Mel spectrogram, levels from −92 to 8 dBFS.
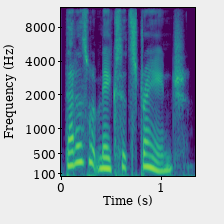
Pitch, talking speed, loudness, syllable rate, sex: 235 Hz, 270 wpm, -17 LUFS, 6.2 syllables/s, female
